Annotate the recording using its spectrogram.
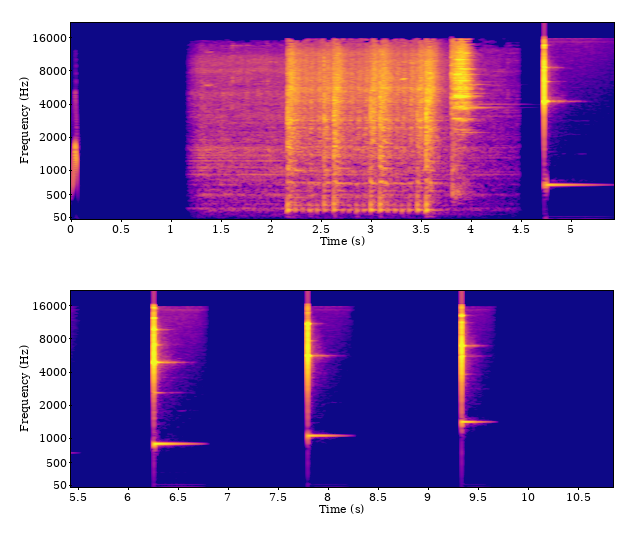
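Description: Cartoon sound effects for stacking shapes: a rattling drum roll, then four short ringing plinks about a second and a half apart, each higher in pitch than the one before, one for each shape placed on the tower.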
